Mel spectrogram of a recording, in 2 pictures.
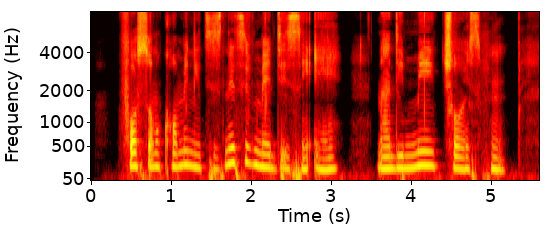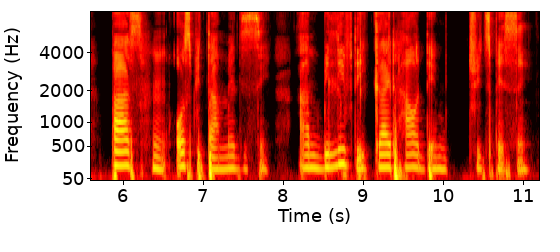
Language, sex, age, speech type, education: Nigerian Pidgin, female, 15-29, spontaneous, tertiary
